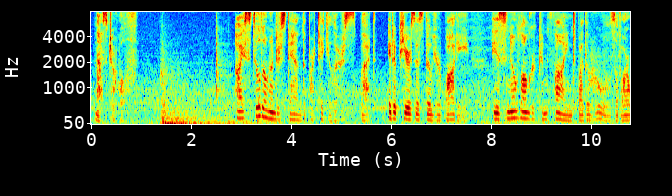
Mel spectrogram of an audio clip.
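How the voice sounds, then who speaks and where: An actress playing a calm, courteous woman in a video game, speaking in a measured, formal and polite way. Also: a bass voice, noisy background. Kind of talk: scripted video game dialogue.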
